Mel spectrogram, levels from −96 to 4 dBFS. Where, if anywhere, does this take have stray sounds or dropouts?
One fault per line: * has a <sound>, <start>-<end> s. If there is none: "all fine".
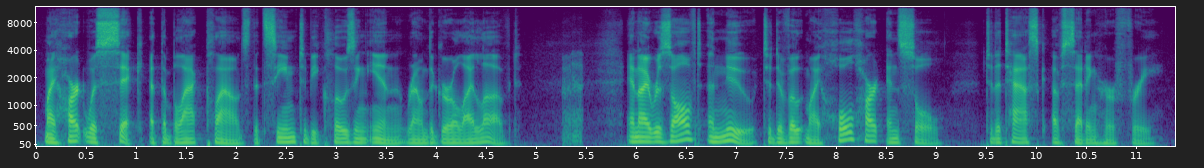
* has a laugh, 5.3-5.5 s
